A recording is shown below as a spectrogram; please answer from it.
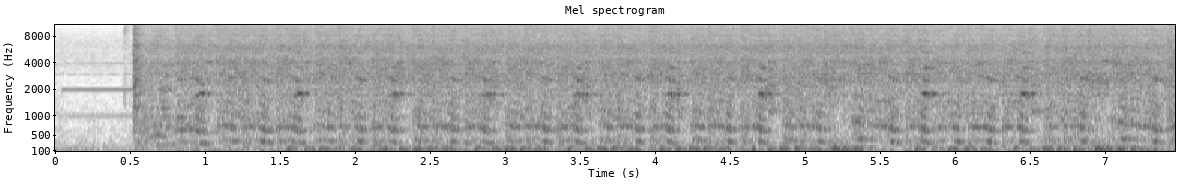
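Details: BMW E36 project car after fuel pump relay replaced: steady starter cranking with even chug for about seven seconds, never catches; intake boot and cam sensors to check next; crank no start.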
